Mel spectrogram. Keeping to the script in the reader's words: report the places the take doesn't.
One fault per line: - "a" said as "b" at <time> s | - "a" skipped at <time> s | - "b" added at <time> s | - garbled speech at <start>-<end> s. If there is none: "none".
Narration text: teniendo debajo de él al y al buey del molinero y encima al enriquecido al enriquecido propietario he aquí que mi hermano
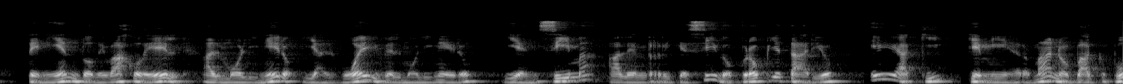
- "molinero" added at 2.2 s
- "al enriquecido" skipped at 7.4 s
